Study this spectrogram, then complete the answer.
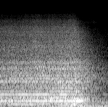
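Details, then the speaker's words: Cheap linear garage door opener after servicing, chain tightened and rollers and hinges lubricated; steady motor hum with faint whine fading as the door stops, no rattle or vibration; normal opener motor hum. "Only thing that's loud is that freaking motor, but that's just because it's a cheap garage door opener."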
